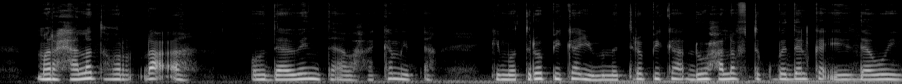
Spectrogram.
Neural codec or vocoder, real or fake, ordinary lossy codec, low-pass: none; real; none; 19.8 kHz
